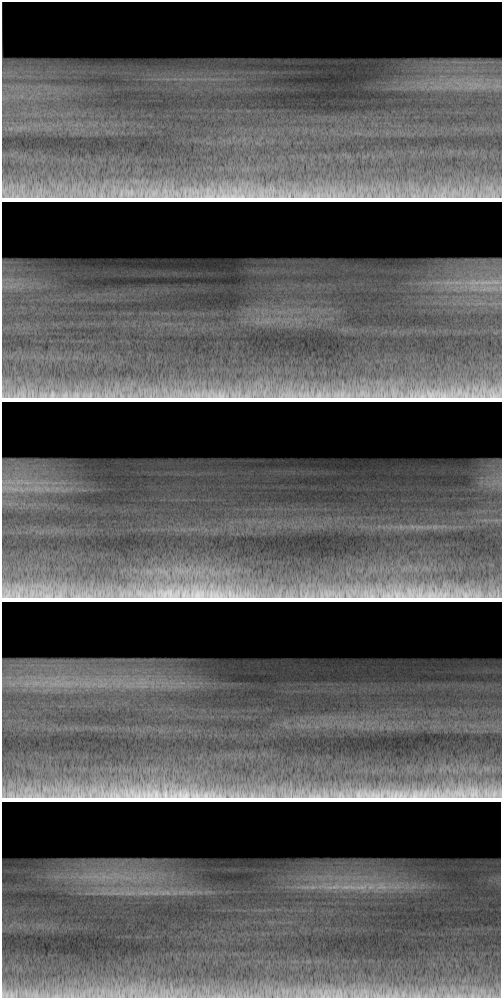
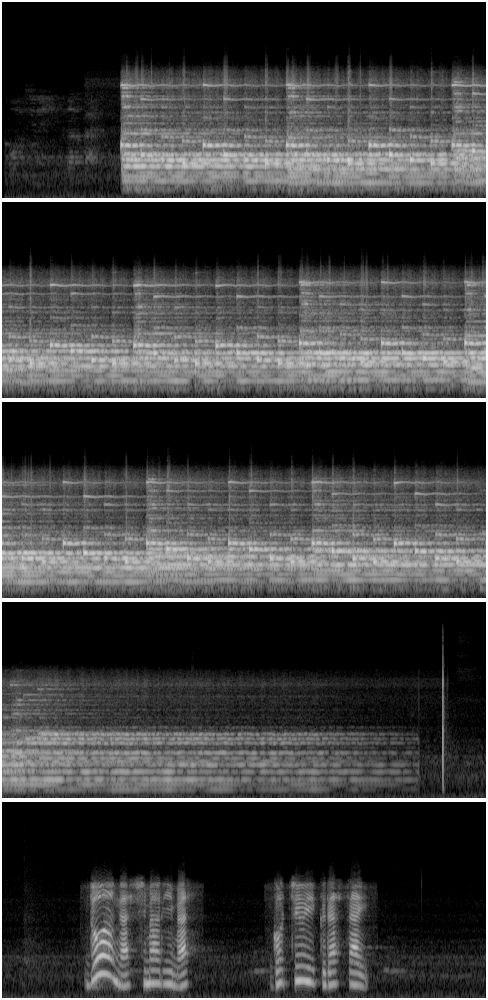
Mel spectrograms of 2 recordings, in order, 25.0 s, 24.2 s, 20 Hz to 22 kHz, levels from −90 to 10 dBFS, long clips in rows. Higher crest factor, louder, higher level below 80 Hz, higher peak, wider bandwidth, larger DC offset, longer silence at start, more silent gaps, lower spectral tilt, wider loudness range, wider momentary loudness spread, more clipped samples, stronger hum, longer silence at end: about the same, 16 dB vs 18 dB; second, -19 LUFS vs -16 LUFS; first, -18 dBFS vs -72 dBFS; about the same, 0 dBFS vs 0 dBFS; first, 8 kHz vs 7 kHz; first, 0.5% vs under 0.1%; second, 0 s vs 1.2 s; neither; about the same, -4.5 dB/octave vs -3.5 dB/octave; second, 6 LU vs 13 LU; second, 10 LU vs 15 LU; neither; neither; second, 0 s vs 1.2 s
